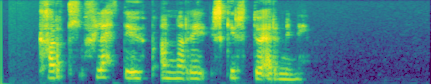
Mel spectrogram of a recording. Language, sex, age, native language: Icelandic, female, 20-29, Icelandic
